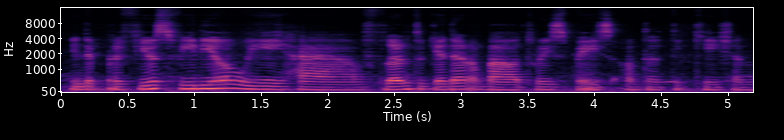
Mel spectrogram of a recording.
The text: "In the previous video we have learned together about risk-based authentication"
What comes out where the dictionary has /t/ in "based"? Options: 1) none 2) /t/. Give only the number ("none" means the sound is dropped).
1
